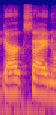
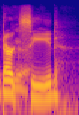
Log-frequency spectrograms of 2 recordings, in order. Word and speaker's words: Darkseid: I say Dark Side normally, but I don't care. – I say Dark Seed, but it's spelled like Seed, S-E-I-D, but then some people say Dark Side.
